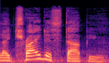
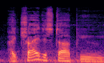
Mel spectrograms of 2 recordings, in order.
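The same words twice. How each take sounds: First: Raised and higher, almost shouting; insisting loudly. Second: Said in the usual way. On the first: Retold or imitated. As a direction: throw it back at him in anger. Arguing with the kid who stole.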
